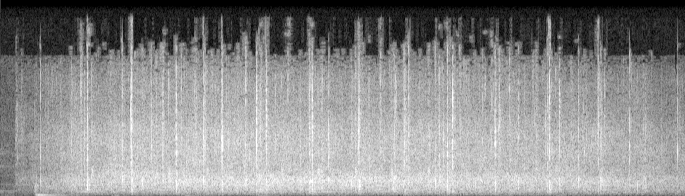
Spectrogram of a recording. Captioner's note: applause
